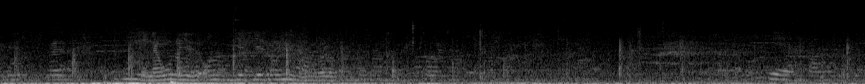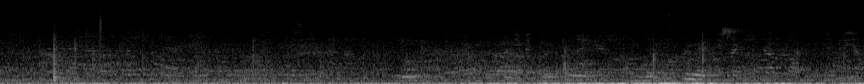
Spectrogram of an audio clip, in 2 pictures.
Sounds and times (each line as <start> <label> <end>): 0.0 people walking 17.2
